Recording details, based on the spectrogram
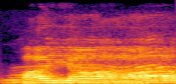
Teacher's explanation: That sounds like the accent is going on to the as. So in the context of what I was reading around other words, I might actually prolong that ya so that it gets one more musical note, and then do the as as the last syllable as an afterthought kind of thing.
